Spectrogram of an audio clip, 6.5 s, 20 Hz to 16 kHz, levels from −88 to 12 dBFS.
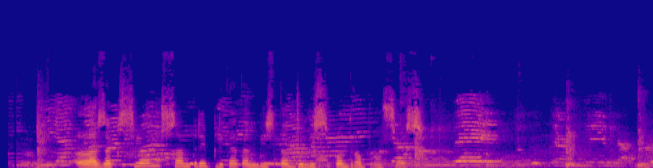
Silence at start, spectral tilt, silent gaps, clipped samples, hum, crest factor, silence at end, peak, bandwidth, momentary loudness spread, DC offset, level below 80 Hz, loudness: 0.15 s; -4 dB/octave; none; under 0.1%; none; 20 dB; 0 s; -8 dBFS; 9 kHz; 15 LU; under 0.1%; -80 dBFS; -27 LUFS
